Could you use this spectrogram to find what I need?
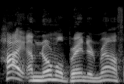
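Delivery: smug, self-satisfied, self-pleased tone. Retelling what Brandon Routh said in his video: smug Brandon Routh impression. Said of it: "And he was so smug".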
